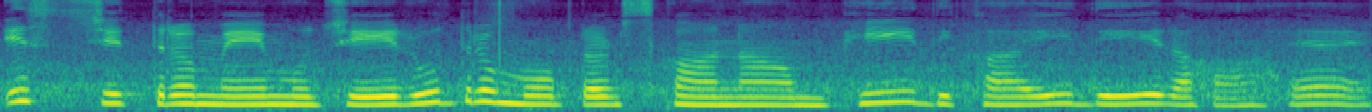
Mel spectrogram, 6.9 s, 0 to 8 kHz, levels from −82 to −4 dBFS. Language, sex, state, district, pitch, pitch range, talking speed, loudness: Hindi, female, Madhya Pradesh, Dhar, 220 Hz, 210-240 Hz, 115 wpm, -13 LUFS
